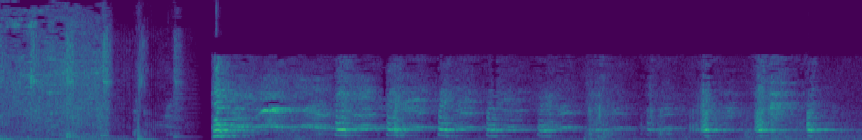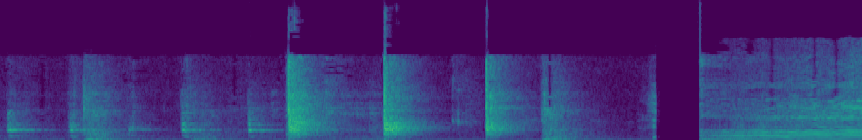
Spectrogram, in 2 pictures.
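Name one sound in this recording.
A man laughs loudly and hysterically in short bursts.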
